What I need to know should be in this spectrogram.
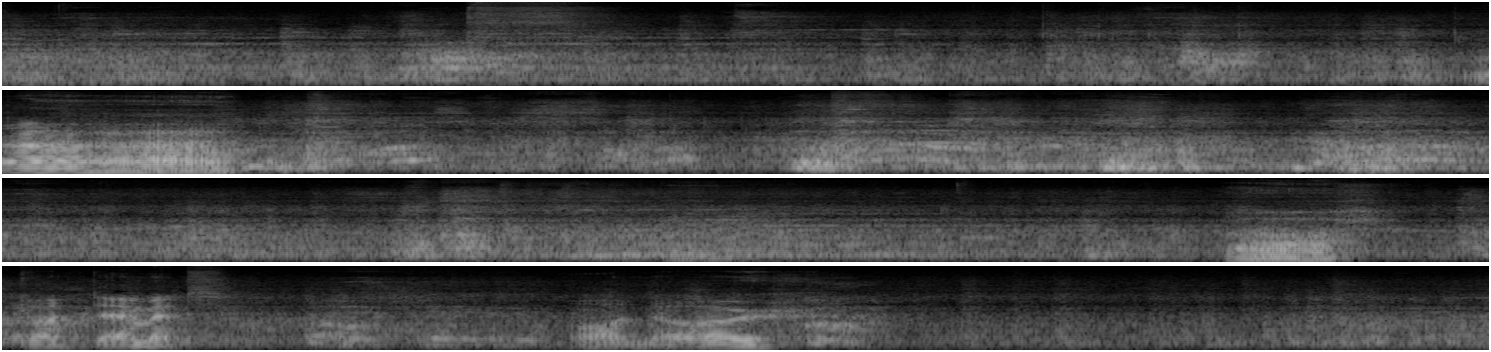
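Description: Battle sounds and clashing play from a television's speakers in a room.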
